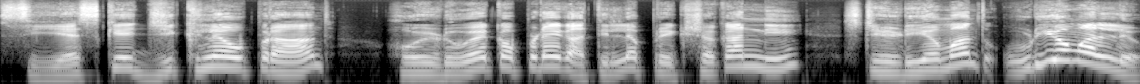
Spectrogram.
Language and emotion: Goan Konkani, happy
